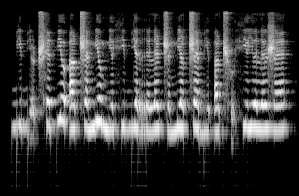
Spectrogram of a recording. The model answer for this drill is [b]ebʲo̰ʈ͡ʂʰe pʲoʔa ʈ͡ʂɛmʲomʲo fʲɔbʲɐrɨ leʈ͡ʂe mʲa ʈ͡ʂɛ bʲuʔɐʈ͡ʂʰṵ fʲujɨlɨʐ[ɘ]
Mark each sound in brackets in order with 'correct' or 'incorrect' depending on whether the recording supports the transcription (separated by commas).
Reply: incorrect, incorrect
